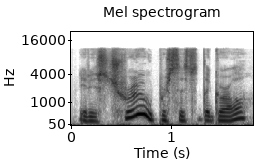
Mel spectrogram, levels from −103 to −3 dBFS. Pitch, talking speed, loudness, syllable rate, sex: 205 Hz, 195 wpm, -14 LUFS, 4.8 syllables/s, female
